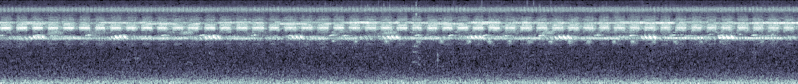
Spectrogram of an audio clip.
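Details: Crickets trilling together in a thick, unbroken high-pitched chorus, several layers of pulsed chirps overlapping, with a steady low background murmur throughout.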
